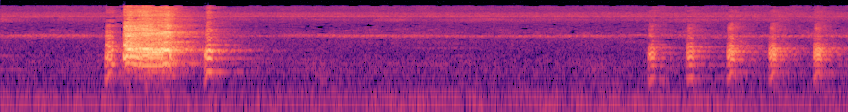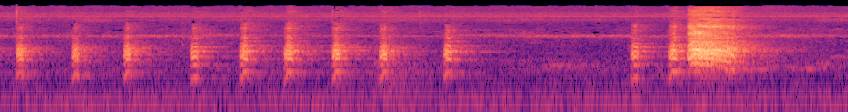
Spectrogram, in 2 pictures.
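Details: Red junglefowl hen whose call serves to lure birds for trapping; a harsh squawk, then a long, very regular series of short clucks, about four per second, and a final squawk, over a steady high insect hum.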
